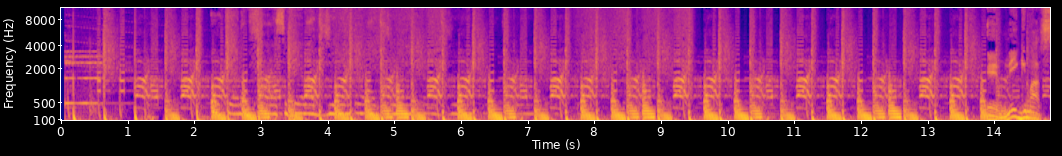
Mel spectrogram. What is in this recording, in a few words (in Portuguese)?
especial eletro funk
